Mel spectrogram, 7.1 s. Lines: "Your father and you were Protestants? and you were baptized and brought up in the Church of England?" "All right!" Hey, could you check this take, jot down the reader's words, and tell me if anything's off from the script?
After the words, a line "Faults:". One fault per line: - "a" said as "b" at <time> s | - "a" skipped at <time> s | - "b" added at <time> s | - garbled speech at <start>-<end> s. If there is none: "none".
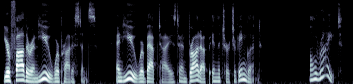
"Your father and you were Protestants? and you were baptized and brought up in the Church of England?" "All right!"
Faults:
none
